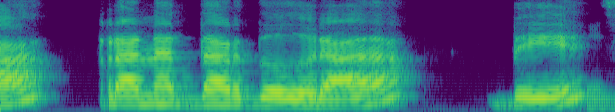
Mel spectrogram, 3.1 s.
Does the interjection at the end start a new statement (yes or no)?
no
